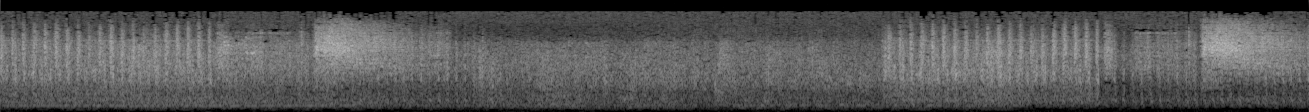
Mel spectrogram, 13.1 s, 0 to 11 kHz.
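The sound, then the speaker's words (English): Battle sounds of sustained automatic gunfire, from the 1968 Tet Offensive in Saigon at night: a dense, continuous crackle of rapid shots that swells into louder bursts several times, with no voices. “All around him, the sound of battle in the early hours of January 31st, 1968, heralded the arrival of the 1968 Tet Offensive.”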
